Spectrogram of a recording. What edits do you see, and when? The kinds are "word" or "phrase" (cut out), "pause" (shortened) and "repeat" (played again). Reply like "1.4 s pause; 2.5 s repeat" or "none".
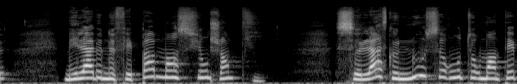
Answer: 1.0 s word; 2.1 s word; 3.9 s word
